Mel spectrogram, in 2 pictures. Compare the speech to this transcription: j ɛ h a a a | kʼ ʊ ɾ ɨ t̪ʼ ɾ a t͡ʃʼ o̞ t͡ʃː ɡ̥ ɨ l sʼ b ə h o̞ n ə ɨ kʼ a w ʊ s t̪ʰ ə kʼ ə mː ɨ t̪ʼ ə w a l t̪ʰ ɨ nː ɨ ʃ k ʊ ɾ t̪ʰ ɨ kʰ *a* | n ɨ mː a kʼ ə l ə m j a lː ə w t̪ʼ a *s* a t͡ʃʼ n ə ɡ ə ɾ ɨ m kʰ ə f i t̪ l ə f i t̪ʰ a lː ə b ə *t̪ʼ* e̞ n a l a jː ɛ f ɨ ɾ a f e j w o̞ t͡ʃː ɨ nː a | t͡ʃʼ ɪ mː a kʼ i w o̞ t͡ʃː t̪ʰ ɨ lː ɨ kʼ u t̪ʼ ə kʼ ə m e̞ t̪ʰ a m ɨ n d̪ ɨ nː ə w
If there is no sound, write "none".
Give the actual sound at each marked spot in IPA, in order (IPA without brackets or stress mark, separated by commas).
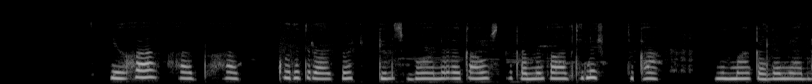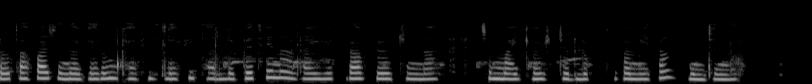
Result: a, f, t̪ʼ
